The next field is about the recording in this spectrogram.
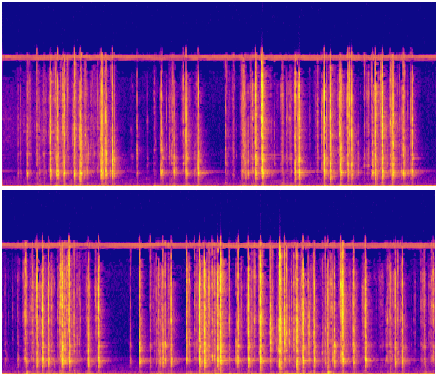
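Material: Plastic.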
